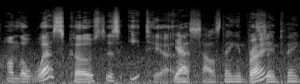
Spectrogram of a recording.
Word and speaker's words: Etihad: I think the only Middle Eastern carrier that we have not yet seen on the West Coast is Etihad.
